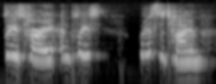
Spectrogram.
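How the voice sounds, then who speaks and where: A nervous, demanding invalid wife in a 1940s-style radio thriller. Her voice is extremely high. She sounds imperious and fretful, always on the edge of breathless panic. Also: moderate pace, fairly bright tone. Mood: impatient. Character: anxious, demanding invalid wife terrified alone at home.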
